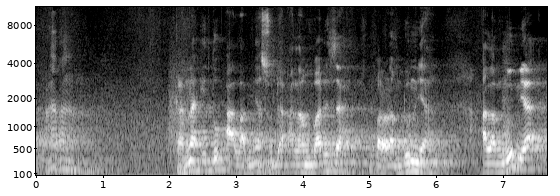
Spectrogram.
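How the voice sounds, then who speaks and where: Man preaching in an echoey hall. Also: mid-range voice. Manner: lively storytelling with acted quotes and chuckles. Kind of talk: sermon. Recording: echoey hall, dull lo-fi sound, faint noise.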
